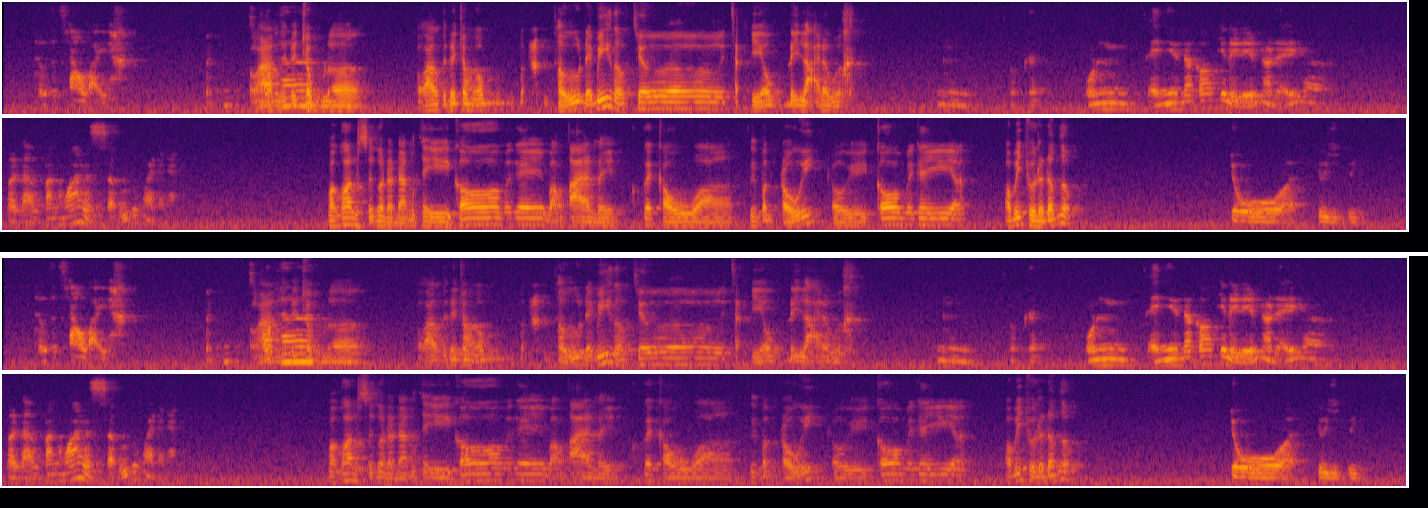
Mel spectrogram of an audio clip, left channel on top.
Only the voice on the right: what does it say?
thưởng thức sau vậy <laughs>
ủa đó
ờ
ừ ok ủa tự nhiên nó có cái địa điểm nào để ờ, gọi là văn hóa lịch sử ở ngoài Đà Nẵng
chùa chùa gì chùa gì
